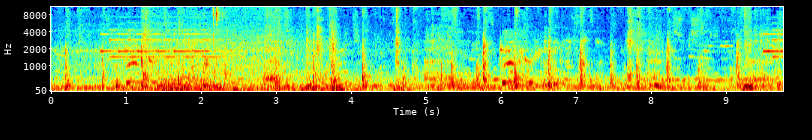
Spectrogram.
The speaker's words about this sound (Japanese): じゃあ、ドア閉まります。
